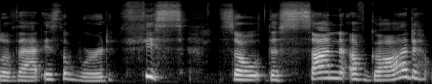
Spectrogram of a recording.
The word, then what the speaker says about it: fils: And a good example of that is the word fils. So the son of God, or my son, for instance, would be mon fils. And so we drop the L and just pronounce the S.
